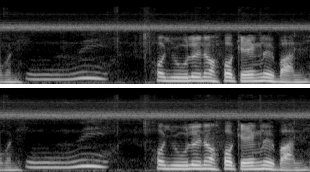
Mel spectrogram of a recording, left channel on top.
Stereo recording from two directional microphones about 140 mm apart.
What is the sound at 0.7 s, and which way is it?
Cricket, 60° right (ahead or behind).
